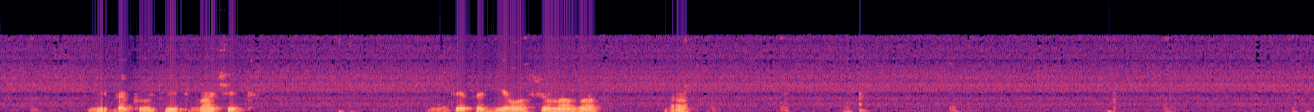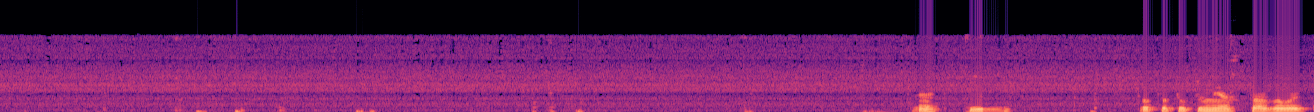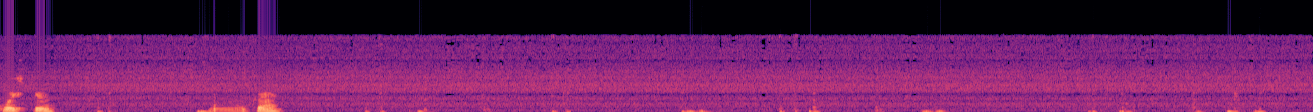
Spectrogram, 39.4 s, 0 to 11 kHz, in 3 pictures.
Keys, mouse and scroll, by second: 4.4-5.1 middle drag, 5.5 r, 6.6 click, 7.0-7.8 middle drag, 8.4-9.4 middle drag, 11.1-11.5 middle drag, 12.9 click, 14.2-14.8 middle drag, 15.5 middle click, 16.6 r, 18.9-20.7 middle drag, 22.8 click, 25.1 click, 27.2 click, 29.9 click, 30.5 middle click, 31.7 click, 33.2 r, 34.4 middle click, 37.3 click, 37.5 middle click, 38.7 middle click.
